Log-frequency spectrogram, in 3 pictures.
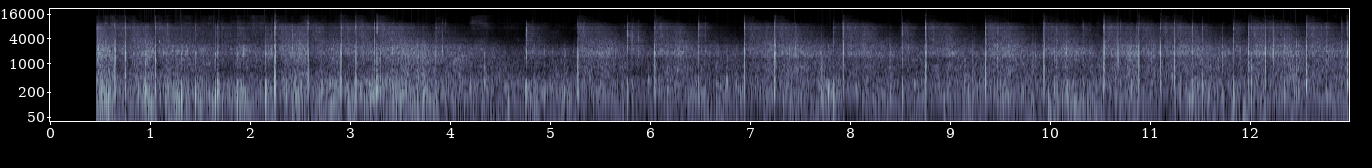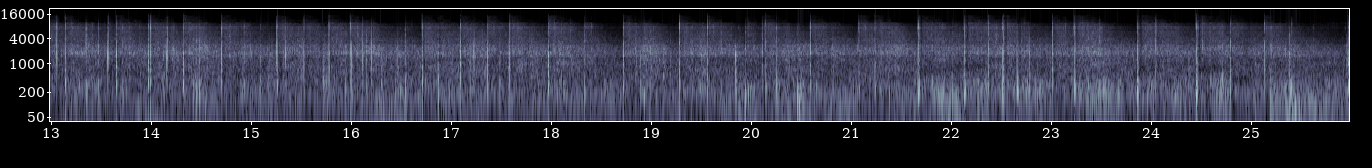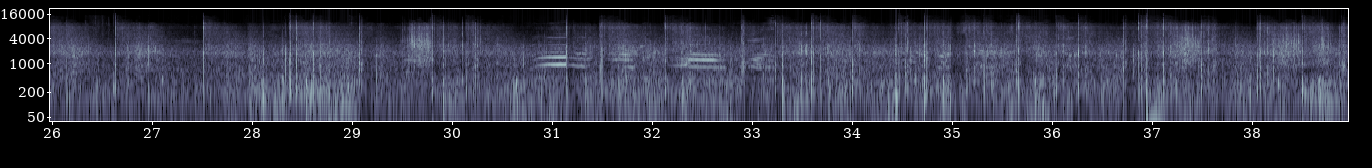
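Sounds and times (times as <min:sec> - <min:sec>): fireworks bangs and crackles: 0:00.5 - 0:38.9.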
